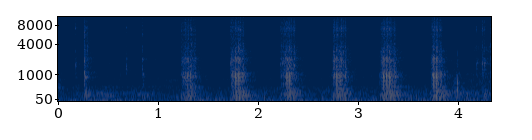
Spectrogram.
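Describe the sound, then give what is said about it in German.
Rapid mouse clicking from drag clicking, a finger stroked across the side of the mouse, comes in a steady series of about seven short, buzzy bursts roughly half a second apart, fairly quiet, with no voices, reaching about 11 to 12 clicks per second. “Und wenn ihr dann äh, hier so rüber streicht, ähm, dann sollte es so einen so einen ganz schnellen Klick-Sound, äh, sollte ich so einen ganz schnellen klick hören.”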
